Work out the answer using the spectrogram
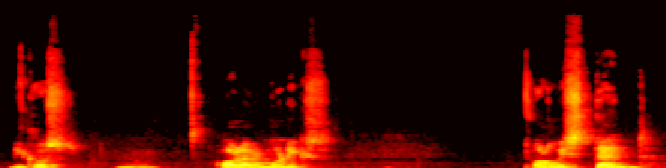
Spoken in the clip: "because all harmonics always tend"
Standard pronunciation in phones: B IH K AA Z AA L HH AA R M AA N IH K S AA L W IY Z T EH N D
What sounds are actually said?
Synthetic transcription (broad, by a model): B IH K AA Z AA L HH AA R M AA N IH K S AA L W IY S T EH N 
